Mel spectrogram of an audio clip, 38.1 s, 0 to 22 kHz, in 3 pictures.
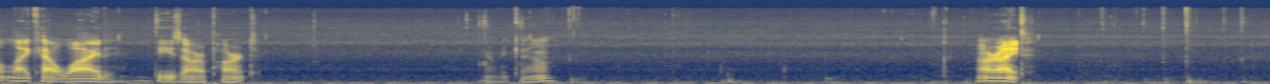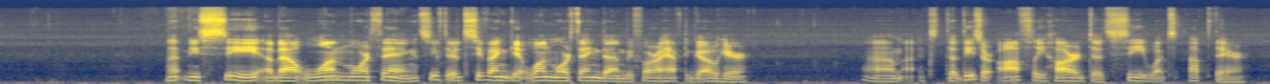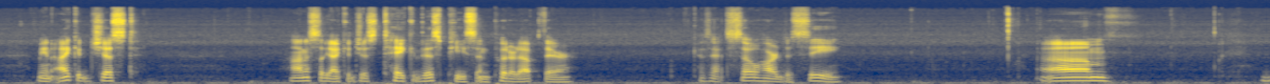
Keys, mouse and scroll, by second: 1.2-1.7 scroll down 2, 1.8 middle click, 5.8 scroll down 1, 6.1 middle click, 6.7 scroll up 1, 7.2 scroll down 1.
